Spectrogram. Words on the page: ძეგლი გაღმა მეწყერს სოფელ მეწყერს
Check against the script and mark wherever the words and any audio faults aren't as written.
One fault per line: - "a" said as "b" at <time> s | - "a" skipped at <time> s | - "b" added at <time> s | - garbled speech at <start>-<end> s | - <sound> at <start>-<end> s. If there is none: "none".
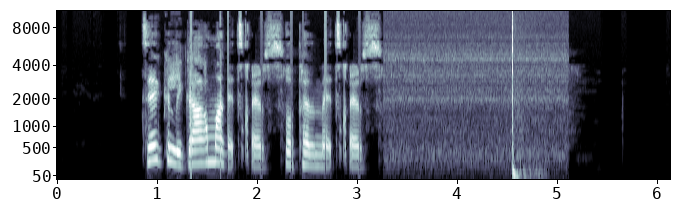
- thud at 4.5-4.9 s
